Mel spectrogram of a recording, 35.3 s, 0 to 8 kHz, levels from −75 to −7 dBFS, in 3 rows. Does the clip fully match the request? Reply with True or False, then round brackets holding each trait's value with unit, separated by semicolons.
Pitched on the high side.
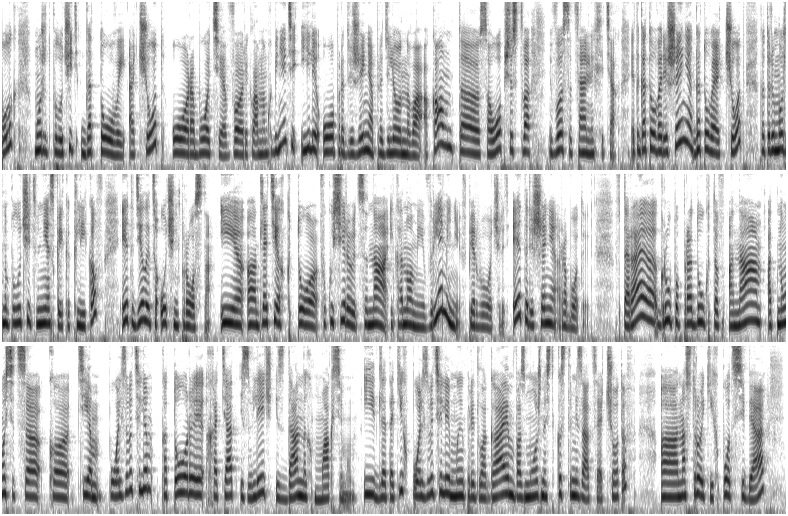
True (220 Hz)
